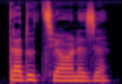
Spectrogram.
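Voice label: "tradutziones", Sardinian, female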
